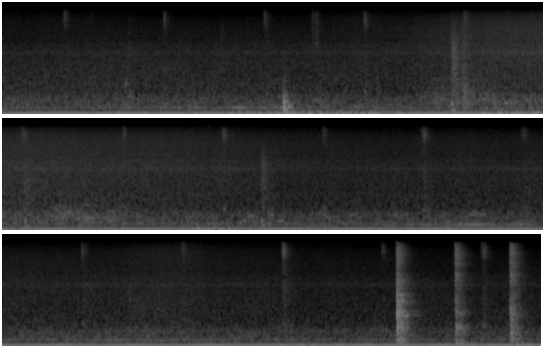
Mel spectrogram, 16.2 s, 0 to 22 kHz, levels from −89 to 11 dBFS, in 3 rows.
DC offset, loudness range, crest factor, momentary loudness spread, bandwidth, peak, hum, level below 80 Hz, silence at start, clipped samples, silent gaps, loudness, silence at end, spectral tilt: under 0.1%; 6 LU; 30 dB; 8 LU; 16 kHz; -16 dBFS; none; -48 dBFS; 0 s; under 0.1%; none; -47 LUFS; 0 s; -3.5 dB/octave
